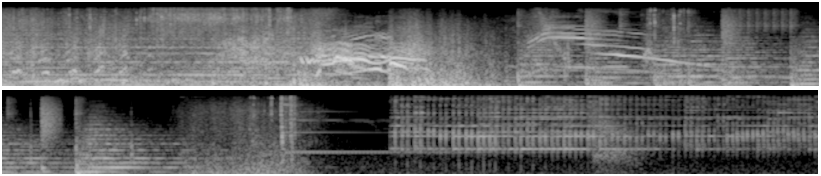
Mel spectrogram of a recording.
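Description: Cartoon cat meowing over lively background music with a beat, two drawn-out meows with rising and falling pitch in the first three seconds. The music cuts out about six seconds in, leaving a quieter held music bed.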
